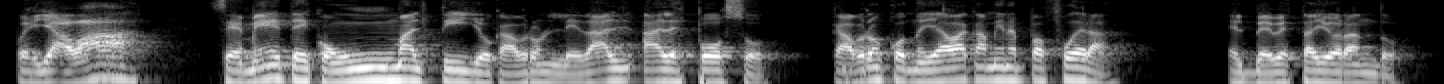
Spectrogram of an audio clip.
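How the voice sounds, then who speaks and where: A man's voice: mid-range voice, brisk. A man, co-hosting a podcast, telling a story in casual chat and acting out the quoted voices. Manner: animated storyteller, acts out quoted voices, swears a lot. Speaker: podcast co-host.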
